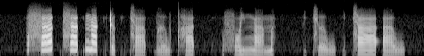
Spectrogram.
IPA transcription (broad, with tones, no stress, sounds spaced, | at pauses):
s aː˦˥ t̚ s a˦˥ t̚ ŋ a˦˥ k̚ ʈ ə˨˩ k̚ c aː˨˩ p̚ ɣ ə˨˩ w t̪ʰ a˦˥ t̚ | f ɔ˧˥ j ŋ a˨˩˦ m | c ə˨˩˨ w | c aː˧ ʔ a˨˩ w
